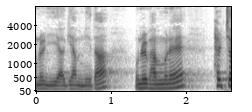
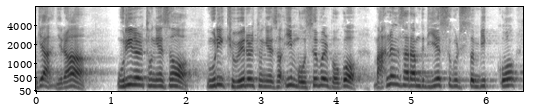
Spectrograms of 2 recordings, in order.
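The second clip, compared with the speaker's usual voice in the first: louder, higher sermon delivery; impassioned preaching; 5 semitones higher, 6 dB louder than usual. Real, not acted. Preacher urging congregation that many be saved through church, impassioned.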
